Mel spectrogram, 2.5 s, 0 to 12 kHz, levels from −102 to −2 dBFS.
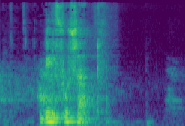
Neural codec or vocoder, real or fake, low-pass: none; real; 10.8 kHz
